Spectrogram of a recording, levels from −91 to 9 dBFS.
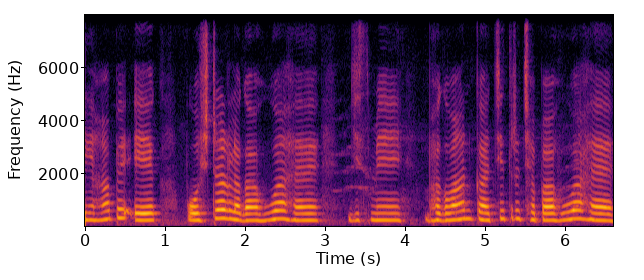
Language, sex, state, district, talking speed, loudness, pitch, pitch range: Hindi, female, Jharkhand, Garhwa, 125 wpm, -14 LUFS, 260 Hz, 255-295 Hz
